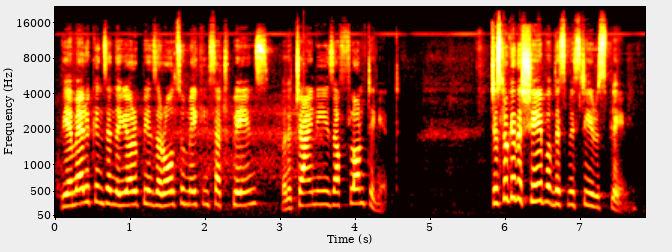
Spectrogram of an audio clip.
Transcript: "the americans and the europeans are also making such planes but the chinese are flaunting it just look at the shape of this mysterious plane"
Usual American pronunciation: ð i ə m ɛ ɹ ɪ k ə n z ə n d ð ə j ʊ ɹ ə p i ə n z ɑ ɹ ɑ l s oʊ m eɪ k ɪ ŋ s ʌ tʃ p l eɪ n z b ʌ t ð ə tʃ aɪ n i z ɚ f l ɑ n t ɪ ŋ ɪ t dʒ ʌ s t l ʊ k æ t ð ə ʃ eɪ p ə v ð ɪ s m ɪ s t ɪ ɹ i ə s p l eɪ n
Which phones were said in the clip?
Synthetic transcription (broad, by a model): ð i ə m ɛ ɹ ɪ k ə n z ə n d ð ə j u ɹ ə p i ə n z ɑ ɹ ɑ l s oʊ m eɪ k ɪ ŋ s ʌ tʃ p l eɪ n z b ʌ t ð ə tʃ aɪ n i z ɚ f l ɑ n t ɪ ŋ ɪ t dʒ ʌ s t l ʊ k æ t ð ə ʃ eɪ p ə v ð ɪ s m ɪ s t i ɹ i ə s p l eɪ n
